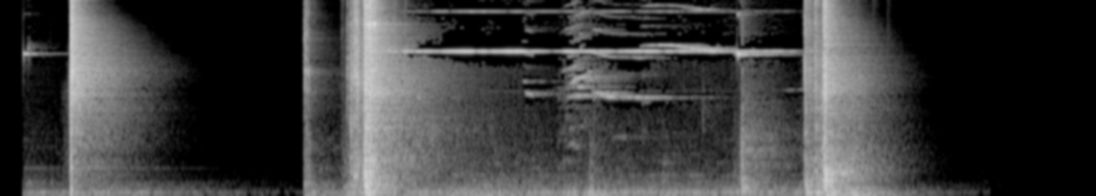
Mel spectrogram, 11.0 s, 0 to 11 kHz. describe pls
door metal heavy push bar beep open close with security deadbolt unlock click3 +tone
click, close, heavy, metal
